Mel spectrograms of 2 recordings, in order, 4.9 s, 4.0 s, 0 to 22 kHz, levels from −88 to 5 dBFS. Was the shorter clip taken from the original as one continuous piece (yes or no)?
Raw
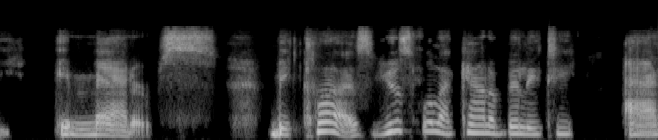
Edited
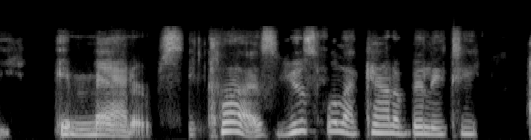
no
